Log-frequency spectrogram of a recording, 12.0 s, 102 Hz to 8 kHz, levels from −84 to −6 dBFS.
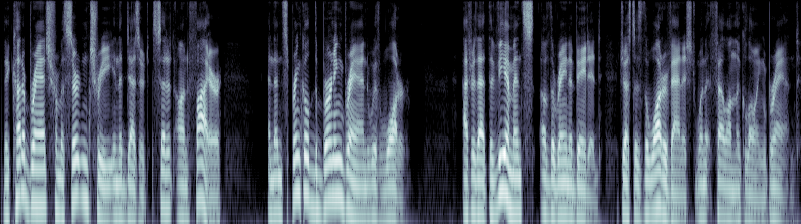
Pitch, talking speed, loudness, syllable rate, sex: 115 Hz, 215 wpm, -20 LUFS, 5.7 syllables/s, male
